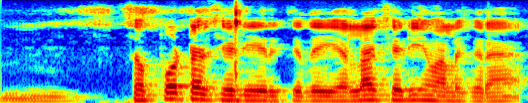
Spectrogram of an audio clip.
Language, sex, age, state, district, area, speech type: Tamil, male, 30-45, Tamil Nadu, Krishnagiri, rural, spontaneous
